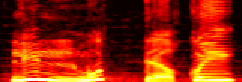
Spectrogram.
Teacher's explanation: قاف متحركه بالكسر من حروف التفخيم تفخيم نسبي للمتقي ياء مد عارض للسكون جائز اثنين او اربع او ست · ياء مد عارض للسكون جائز اثنين او اربع او ست حركات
